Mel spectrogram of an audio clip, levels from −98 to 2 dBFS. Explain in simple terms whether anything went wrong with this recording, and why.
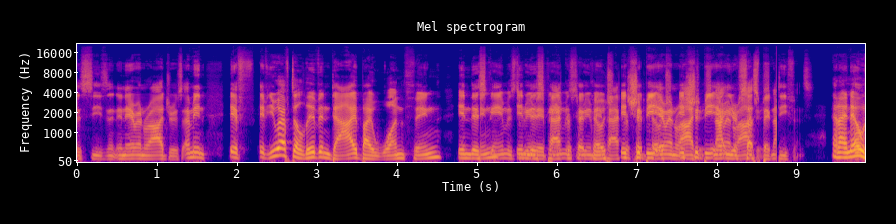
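Two things go wrong in the second half of this speech clip.

From 5.04 s to 8.74 s, just after "by one thing in", there is a doubled audio track. A second, somewhat quieter copy of the speech runs about 0.7 s behind the first. Unlike a room echo, it doesn't fade away. It is clear and starts and stops abruptly. The likely cause is the sound being captured twice, with one path running late.

At 5.16 s there is a corrupt frame decoded: a brief squeak or blip. It happens because damaged compressed data, probably a few short frames, was played anyway. Wrong sounds briefly appear at the wrong pitches.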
